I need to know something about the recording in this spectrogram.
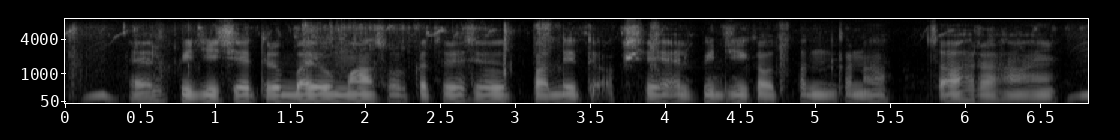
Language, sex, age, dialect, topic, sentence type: Hindi, male, 25-30, Marwari Dhudhari, agriculture, statement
